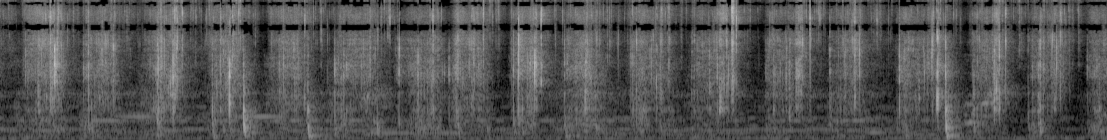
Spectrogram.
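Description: Soft background music under kitchen handling noises: crinkling, rustling and sharp clicks as the tart-dough ingredients are handled and mixed.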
